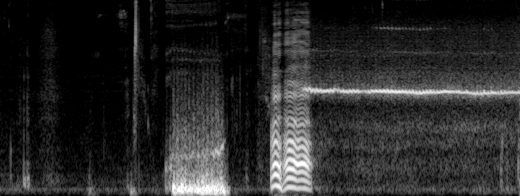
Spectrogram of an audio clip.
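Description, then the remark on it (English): A steady, high-pitched cricket trill chirps continuously for the last couple of seconds, following a brief low thud and a short whinny-like wavering cry. “Make the cricket sound effect for me. I get crickets.”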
